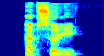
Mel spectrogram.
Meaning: feminine singular of absolu
- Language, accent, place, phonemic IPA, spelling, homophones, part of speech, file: French, France, Lyon, /ap.sɔ.ly/, absolue, absolu / absolus / absolues, adjective, LL-Q150 (fra)-absolue.wav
